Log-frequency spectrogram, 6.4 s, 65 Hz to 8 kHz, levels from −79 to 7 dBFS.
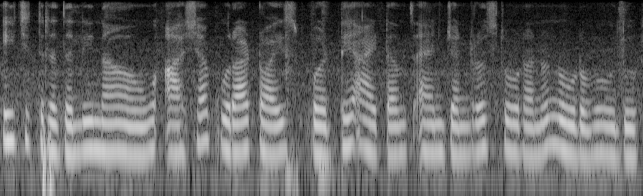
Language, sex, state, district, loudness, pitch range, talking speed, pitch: Kannada, female, Karnataka, Bidar, -16 LUFS, 180-200 Hz, 110 wpm, 190 Hz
